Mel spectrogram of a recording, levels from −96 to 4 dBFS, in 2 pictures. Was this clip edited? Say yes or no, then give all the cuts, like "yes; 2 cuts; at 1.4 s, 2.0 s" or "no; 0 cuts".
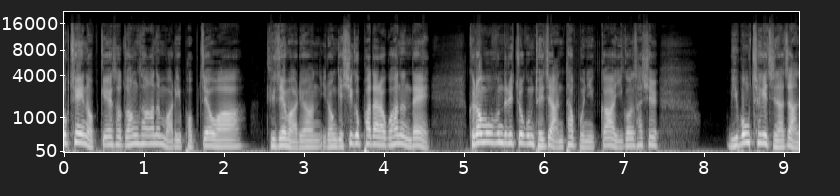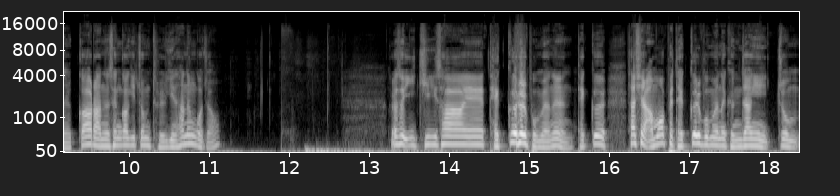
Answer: no; 0 cuts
